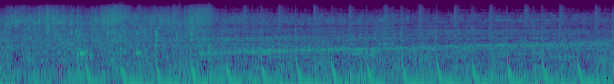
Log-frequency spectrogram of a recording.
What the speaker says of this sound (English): I will add a bit more liquid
